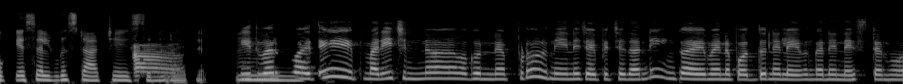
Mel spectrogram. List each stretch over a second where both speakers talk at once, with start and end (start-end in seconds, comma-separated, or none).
none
